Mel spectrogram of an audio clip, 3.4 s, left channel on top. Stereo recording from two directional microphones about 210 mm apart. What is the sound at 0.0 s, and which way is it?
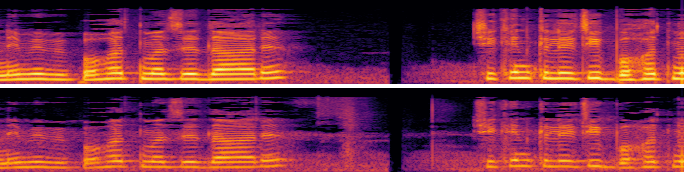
Speech, 45° left (ahead or behind).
